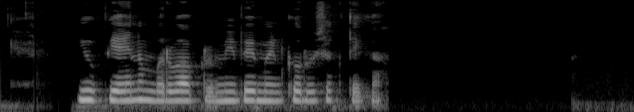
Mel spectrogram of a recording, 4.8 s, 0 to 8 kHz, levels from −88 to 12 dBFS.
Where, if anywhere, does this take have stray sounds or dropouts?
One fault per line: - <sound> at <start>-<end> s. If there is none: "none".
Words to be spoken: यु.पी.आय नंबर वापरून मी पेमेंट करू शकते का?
none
